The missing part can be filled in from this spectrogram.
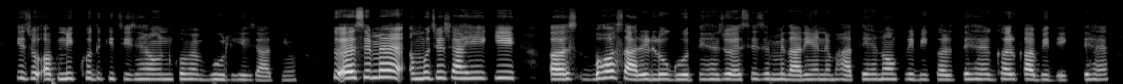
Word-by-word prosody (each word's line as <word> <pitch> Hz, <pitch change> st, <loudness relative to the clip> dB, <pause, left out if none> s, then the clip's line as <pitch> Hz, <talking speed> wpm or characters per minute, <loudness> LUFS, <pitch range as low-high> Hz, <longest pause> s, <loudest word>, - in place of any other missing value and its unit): कि 295 Hz, -1 st, -3 dB
जो 270 Hz, 0 st, -2 dB
अपनी 250 Hz, +2 st, 0 dB
खुद 270 Hz, +1 st, -7 dB
की 265 Hz, -, -5 dB
चीज़ें 240 Hz, -1 st, -8 dB
हैं 240 Hz, -, -2 dB
उनको 240 Hz, +1 st, -3 dB
मैं 240 Hz, -1 st, -4 dB
भूल 230 Hz, 0 st, -3 dB
ही 215 Hz, -1 st, -8 dB
जाती 200 Hz, -1 st, -9 dB
हूँ। 205 Hz, +1 st, -16 dB, 0.4 s
तो -, -, +1 dB
ऐसे 300 Hz, +3 st, +8 dB
में 330 Hz, 0 st, +6 dB
मुझे 290 Hz, +3 st, 0 dB
चाहिए 285 Hz, -1 st, +1 dB
कि 300 Hz, +2 st, +2 dB, 0.4 s
अ, 240 Hz, 0 st, +7 dB, 0.2 s
बहुत 275 Hz, +7 st, +3 dB
सारे 235 Hz, -4 st, +5 dB
लोग 235 Hz, -1 st, -1 dB
होते 230 Hz, +1 st, -1 dB
हैं 235 Hz, 0 st, -5 dB
जो 245 Hz, +1 st, -2 dB
ऐसी 240 Hz, +2 st, -3 dB
ज़िम्मेदारियाँ 230 Hz, -2 st, -2 dB
निभाते 230 Hz, 0 st, -5 dB
हैं, 235 Hz, -, -5 dB
नौकरी 245 Hz, 0 st, -3 dB
भी 230 Hz, 0 st, -9 dB
करते 220 Hz, +2 st, -4 dB
हैं, 240 Hz, -1 st, -4 dB
घर 245 Hz, 0 st, 0 dB
का 235 Hz, -1 st, +4 dB
भी 225 Hz, +1 st, -7 dB
देखते 210 Hz, +2 st, -8 dB
हैं, 230 Hz, 0 st, -7 dB
240 Hz, 210 wpm, -20 LUFS, 230-260 Hz, 0.4 s, ऐसे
